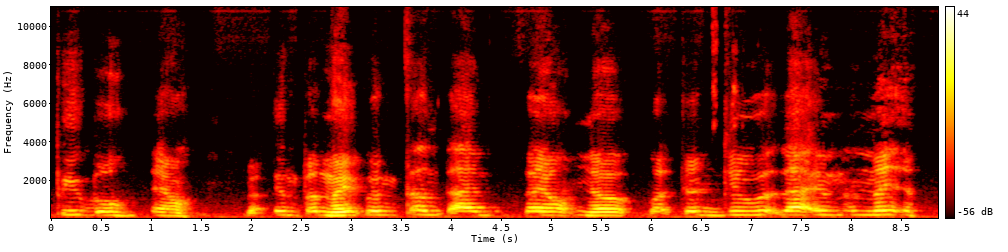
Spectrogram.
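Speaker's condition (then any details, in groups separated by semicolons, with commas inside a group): Cerebral palsy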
